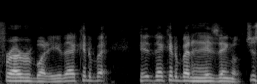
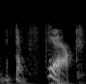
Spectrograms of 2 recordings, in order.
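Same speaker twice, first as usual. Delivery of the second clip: imitated startled blurt; 3 semitones higher than usual. Retelling the announcer grabbed by the neck, startled blurt. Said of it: "he just blurts out on Nitro".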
